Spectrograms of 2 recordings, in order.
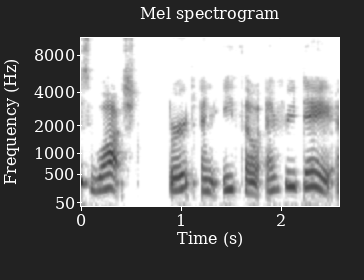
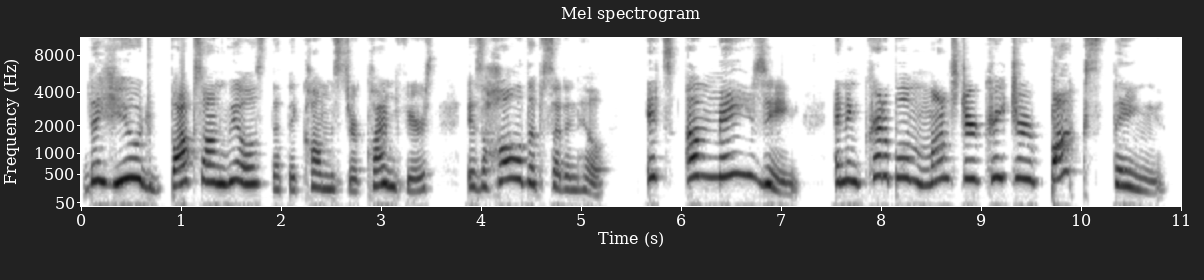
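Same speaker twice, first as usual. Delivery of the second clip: much higher and louder, bursting with wonder; breathless delight, higher and louder throughout; wild excitement; 7 semitones higher, 8 dB louder than usual. A narrator's reading. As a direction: read it like the best thing a child ever saw. The amazing box on wheels.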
